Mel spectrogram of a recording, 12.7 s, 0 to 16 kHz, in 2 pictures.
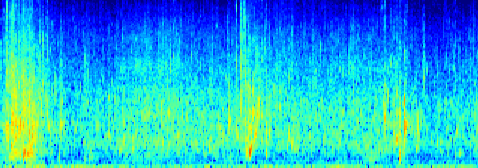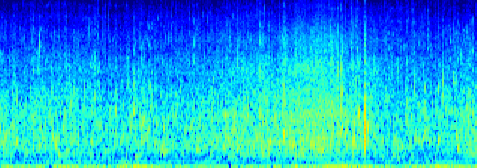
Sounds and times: Sea lapping against rocks on coastline 0:00.0 - 0:01.2
Sea lapping against rocks on coastline 0:03.0 - 0:04.0

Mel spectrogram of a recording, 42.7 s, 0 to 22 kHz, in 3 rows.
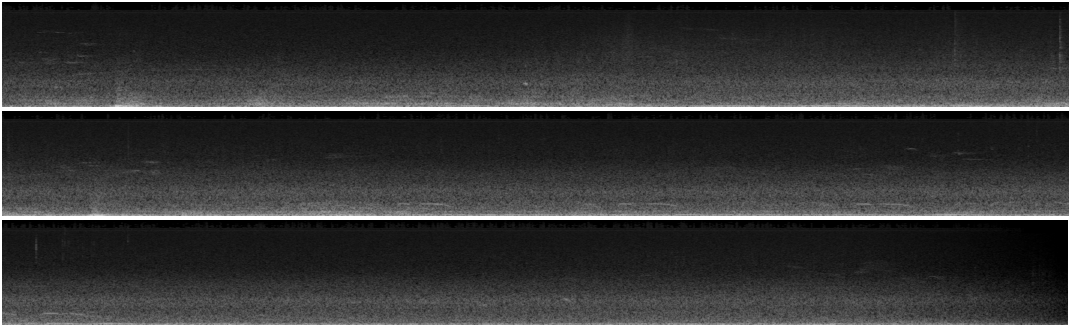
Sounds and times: Robins 0:17.6 - 0:20.7
Robins 0:21.8 - 0:24.2
Robins 0:24.9 - 0:30.2
Robins 0:34.6 - 0:37.6

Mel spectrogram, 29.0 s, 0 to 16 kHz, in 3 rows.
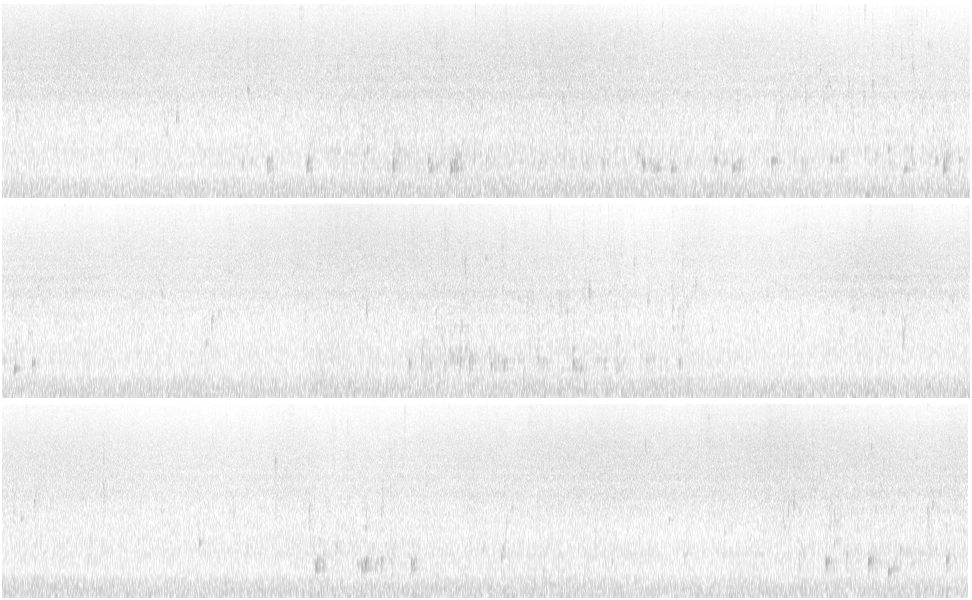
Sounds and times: canal drain 0:01.8 - 0:10.1
canal drain 0:12.8 - 0:17.0
canal drain 0:22.4 - 0:23.6

